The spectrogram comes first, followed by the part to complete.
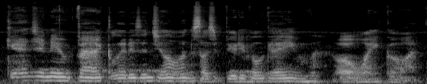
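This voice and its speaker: A man's voice: a little high, steady tone, normal speed, background noise. A man giving casual commentary as he plays through a game. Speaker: game streamer. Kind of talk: casual gameplay commentary and reading dialogue. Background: prominent game music.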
